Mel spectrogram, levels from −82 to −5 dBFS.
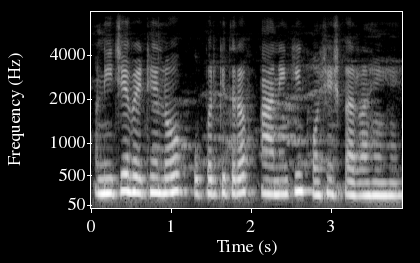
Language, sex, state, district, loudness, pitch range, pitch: Hindi, female, Madhya Pradesh, Bhopal, -12 LUFS, 210-240 Hz, 225 Hz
